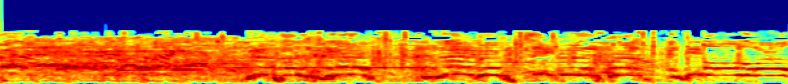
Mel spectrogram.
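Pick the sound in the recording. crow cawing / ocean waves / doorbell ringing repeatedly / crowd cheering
crowd cheering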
